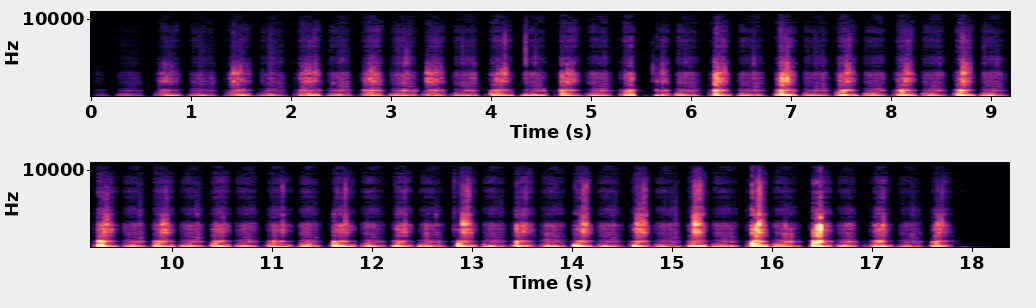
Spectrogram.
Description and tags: Saws cutting wood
